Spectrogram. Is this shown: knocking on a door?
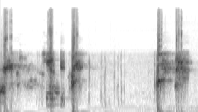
no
